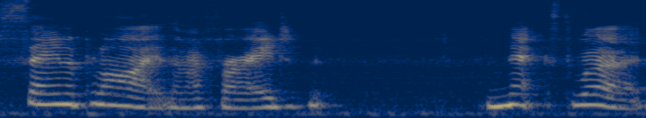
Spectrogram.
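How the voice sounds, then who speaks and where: The speaker's intonation is fairly even, with noticeable background noise behind it. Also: woman. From southern England, South Coast. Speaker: primary school teacher. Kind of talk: online phonics lesson for children. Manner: clear, encouraging teacher voice.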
